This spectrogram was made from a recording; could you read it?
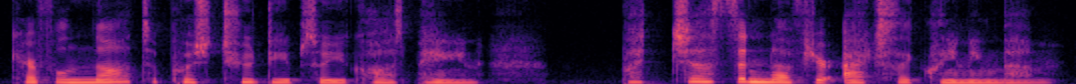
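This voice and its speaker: A woman voicing a caring young dragon roommate in a soft ASMR roleplay, gently bossy and teasing as she gives close-mic instructions. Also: mid-range voice, normal speed, no room sound, lightly acted. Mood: gently instructive. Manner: gently bossy, teasing, puzzled by human ways. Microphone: close ASMR microphone.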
